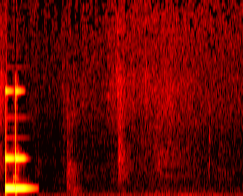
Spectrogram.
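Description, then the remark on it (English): Computer crash beeps: two quick, loud electronic tones run together into a short steady beep, then the sound drops away to a faint low hum. “Sounds like my computer crashed.”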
